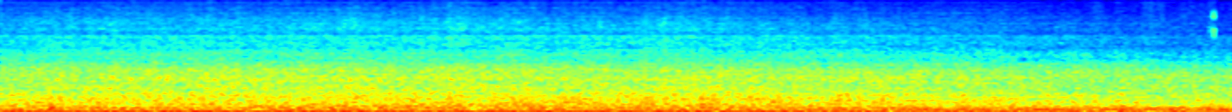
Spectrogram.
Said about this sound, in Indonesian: Ini ada yang lewat mobil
